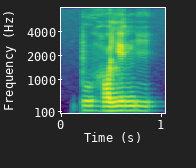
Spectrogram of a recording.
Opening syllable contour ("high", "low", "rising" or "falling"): high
